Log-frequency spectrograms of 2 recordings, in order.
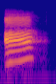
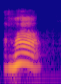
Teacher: Memang hamzah ada sedikit percikan nafas tapi kalau ha kalau bunyi ha ha itu ada kayak ketiyup gitu ya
